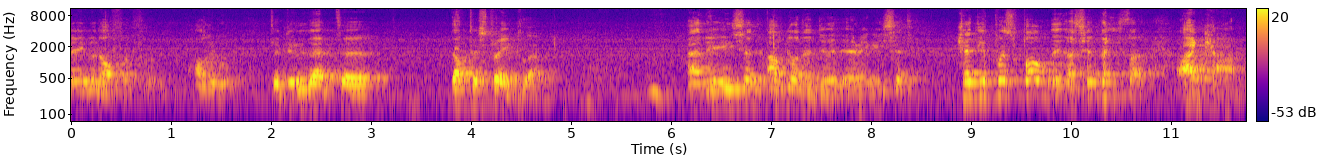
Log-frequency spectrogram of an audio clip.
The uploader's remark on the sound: this is an archive recording and therefore the sound quality is poor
